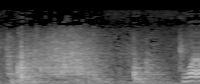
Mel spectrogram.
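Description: A wooden sash window is pulled down: a sliding rub lasting about a second, then a knock as it shuts.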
